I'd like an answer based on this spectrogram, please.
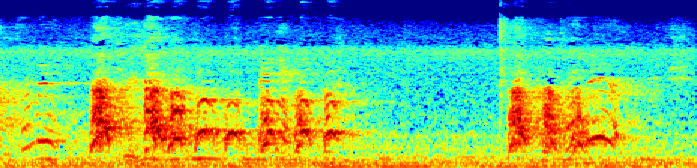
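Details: Bella, a Chihuahua on her first visit to an agility ring at a training facility and unsettled by onlookers, gives a quick run of high, sharp yips and barks, then a short second burst after a pause.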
